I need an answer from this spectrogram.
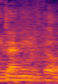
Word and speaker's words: Denis Villeneuve: pronounce Denis Villeneuve. It's Denny Villeneuve.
